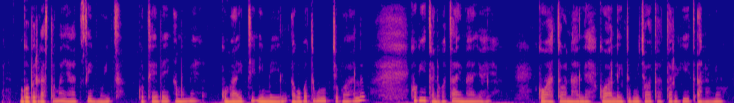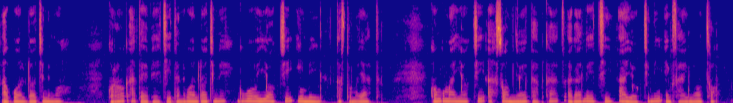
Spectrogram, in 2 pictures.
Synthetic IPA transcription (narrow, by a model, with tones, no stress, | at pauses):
ŋɡobi˨rka˨stɔma˦jatsi˦mo˨it | kotʰebɛ˦jamunɛ˦ | kumaiti˦ʔimelakobɔtu˦ɡu˦k̚t͡ʃikɔalə | kokitʰo˨nibɔtainajɔe | koatɔnalɛko˦aleituɡut͡ʃɔtatɔɾikitʰano˨no | a˨ɡwɔ˦ldɔ˦t͡ʃi˦nɪ˦ŋɔ˦ | kɔ˨ɾɔ˦ka˦tɛ˨bɛ˨t͡ʃḭ˨tɔ˨nɪ˨ɡɔ˦ldɔ˦t͡ʃi˦ne˦ŋɡu˦wo˦jɔ˦k̚t͡ʃi˦i˦me˨ilka˨stɔ˨ma˨ja˦t | ko˦ŋɡu˦ma˦jɔk̚t͡ʃi˦ʔa˦sɔmɲɔ˨e˦ta˨pkʰa˦ta˨ɡa˦le˦t͡ʃi˦a˦jɔ˨k̚t͡ʃi˦ni˦ɛ˨ŋsa˦inɔ˦tʰɔ˦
